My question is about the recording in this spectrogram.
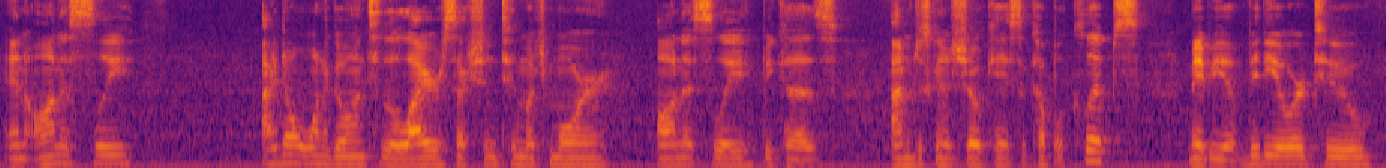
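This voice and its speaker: A man hosting a commentary video, talking in a measured way and often saying "honestly.". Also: medium pitch, steady tone, a little mellow, a little hiss or hum. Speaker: YouTuber host.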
